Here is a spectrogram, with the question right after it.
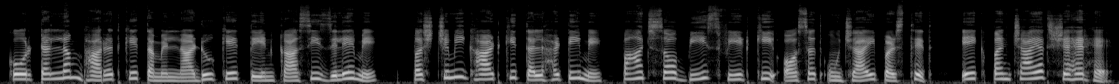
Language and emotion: Hindi, neutral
